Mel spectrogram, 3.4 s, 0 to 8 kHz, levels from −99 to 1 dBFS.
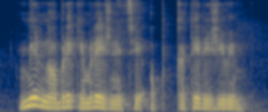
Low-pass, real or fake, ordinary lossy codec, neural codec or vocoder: none; real; none; none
